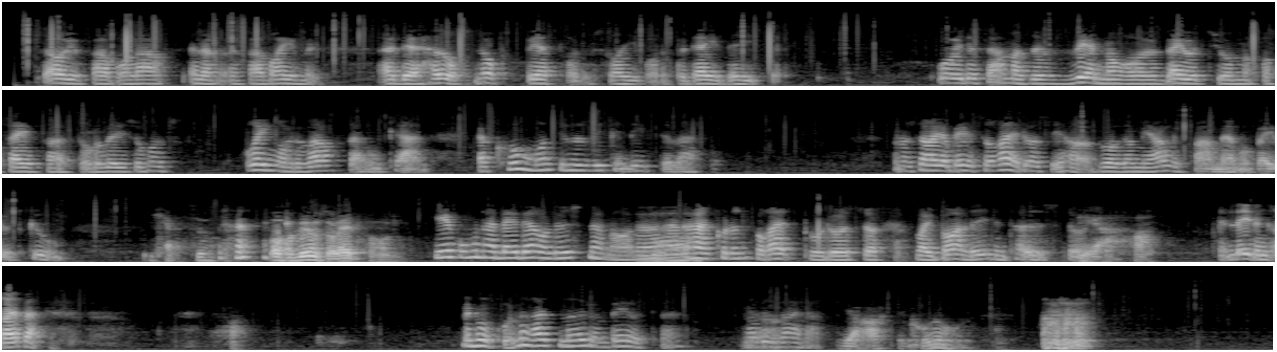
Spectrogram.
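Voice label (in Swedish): Äspö Skåne, svenska sagor dialekter; Folkminnen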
